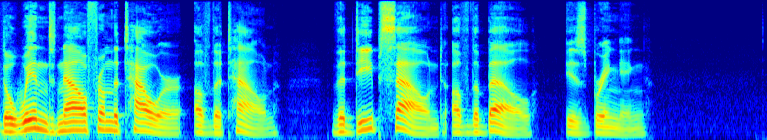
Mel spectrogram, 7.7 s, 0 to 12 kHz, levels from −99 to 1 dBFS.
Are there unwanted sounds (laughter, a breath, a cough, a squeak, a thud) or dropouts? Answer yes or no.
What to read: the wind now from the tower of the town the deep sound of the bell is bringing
no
